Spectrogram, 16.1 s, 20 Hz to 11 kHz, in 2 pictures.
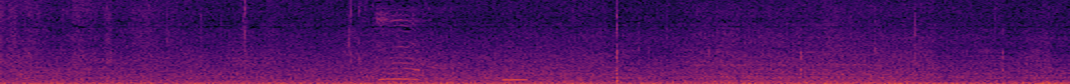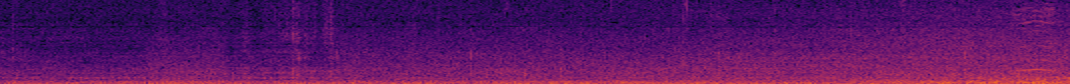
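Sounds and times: vehicle engine rumbling: 0.0s - 16.0s.

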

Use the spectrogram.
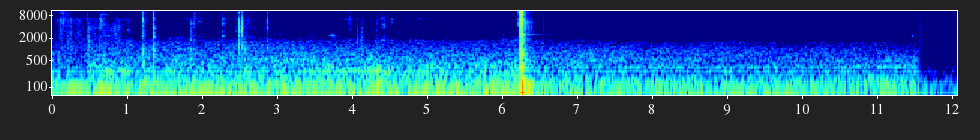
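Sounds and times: low background rumble: 0.0s - 12.0s
door slamming shut: 6.2s - 6.6s.

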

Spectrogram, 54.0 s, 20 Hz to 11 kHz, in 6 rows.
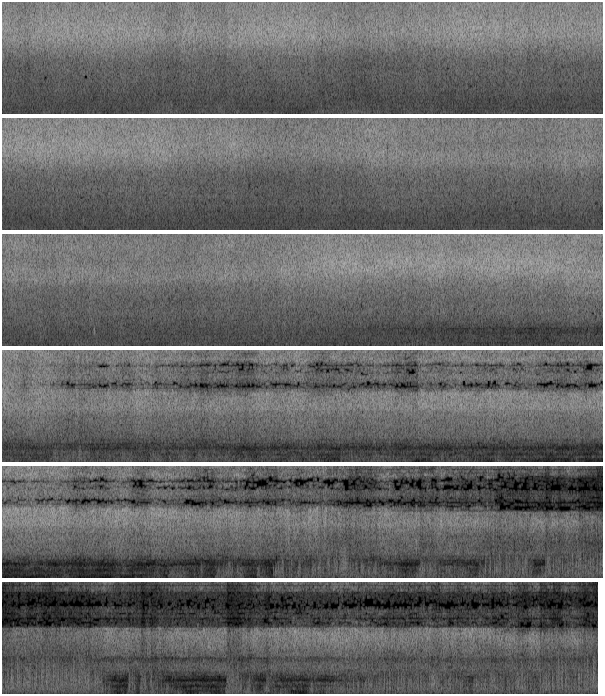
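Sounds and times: water rushing over rocks: 0.0s - 54.0s.

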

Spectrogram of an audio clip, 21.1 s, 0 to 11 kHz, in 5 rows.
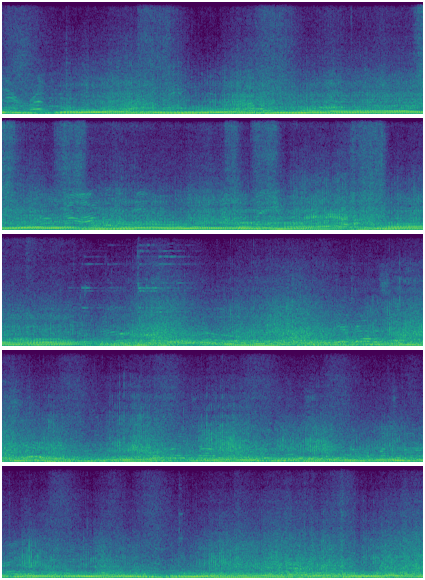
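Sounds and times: buggy engine revving: 0.0s - 21.0s.

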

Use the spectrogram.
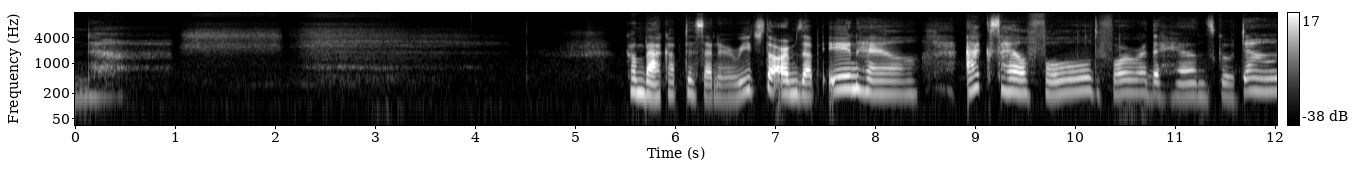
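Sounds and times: woman breathing deeply: 0.3s - 5.5s.

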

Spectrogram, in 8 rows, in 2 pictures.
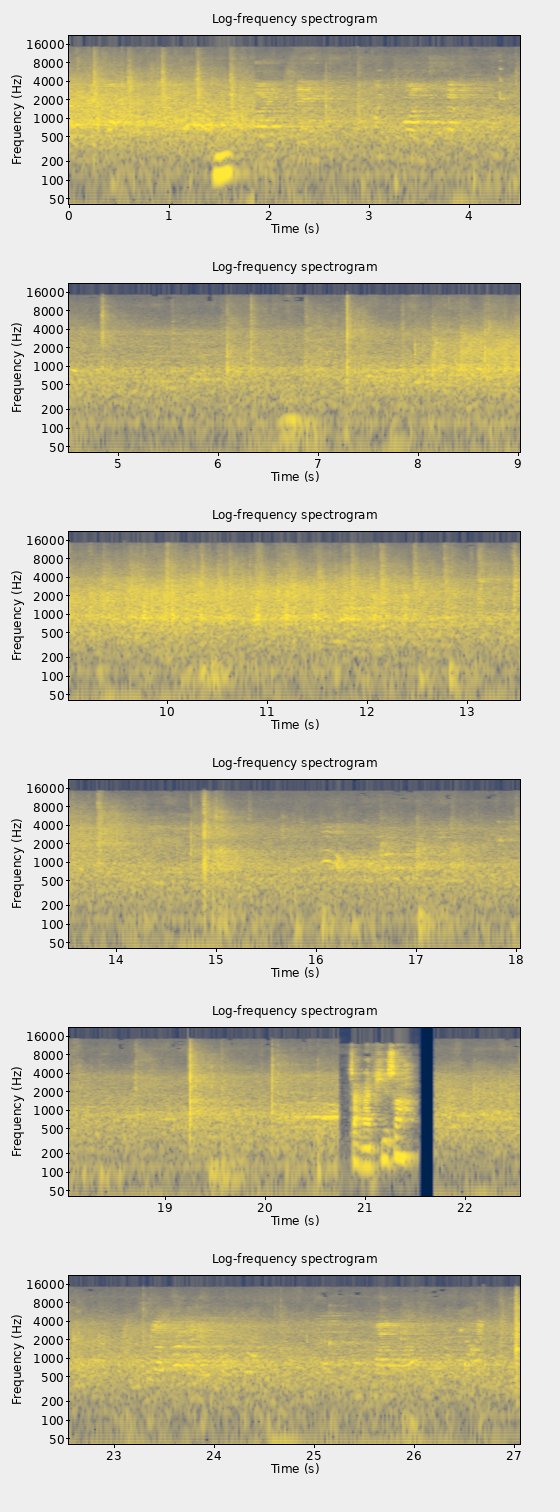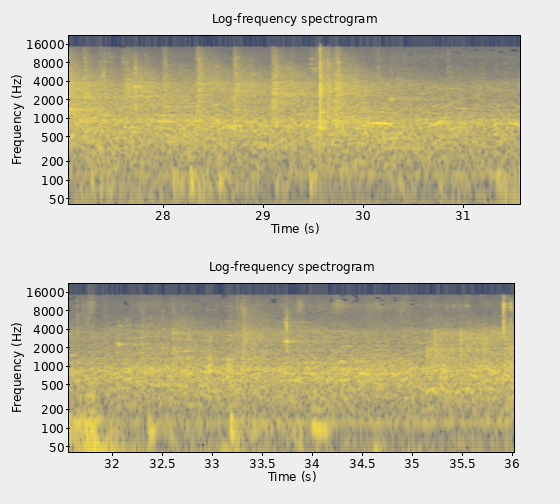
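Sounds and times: racket striking shuttlecock: 14.7s - 15.2s, 18.7s - 20.3s, 26.9s - 29.9s
murmur of crowd voices: 21.8s - 36.0s.

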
